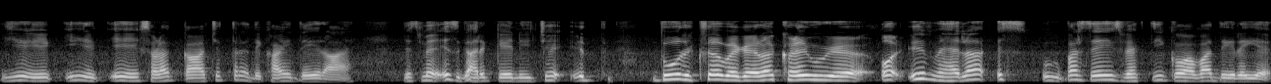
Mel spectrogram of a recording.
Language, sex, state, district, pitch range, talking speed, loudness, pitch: Hindi, male, Uttar Pradesh, Jalaun, 160-215 Hz, 160 wpm, -16 LUFS, 185 Hz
